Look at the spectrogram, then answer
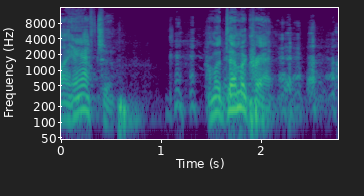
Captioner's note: laughter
